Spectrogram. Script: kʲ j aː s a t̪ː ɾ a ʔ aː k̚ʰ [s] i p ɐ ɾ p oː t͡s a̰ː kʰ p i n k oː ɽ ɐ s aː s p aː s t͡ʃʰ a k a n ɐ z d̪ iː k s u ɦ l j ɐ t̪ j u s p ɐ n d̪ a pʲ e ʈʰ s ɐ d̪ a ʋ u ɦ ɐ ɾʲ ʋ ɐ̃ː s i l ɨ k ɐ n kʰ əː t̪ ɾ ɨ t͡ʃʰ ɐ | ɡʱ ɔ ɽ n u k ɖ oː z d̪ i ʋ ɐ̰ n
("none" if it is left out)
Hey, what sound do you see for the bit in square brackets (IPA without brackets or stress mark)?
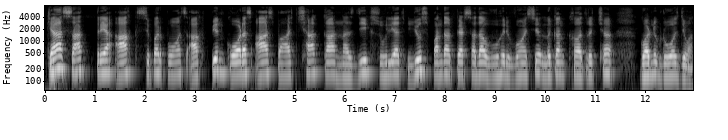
s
